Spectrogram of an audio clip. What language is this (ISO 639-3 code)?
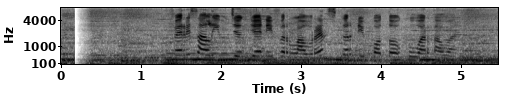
sun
